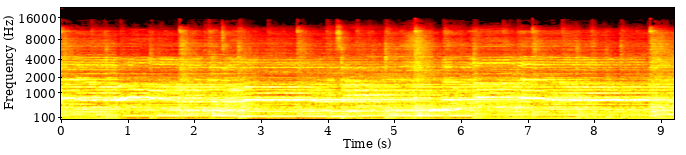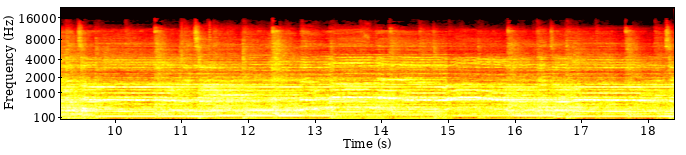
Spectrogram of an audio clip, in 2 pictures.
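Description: Worship song from a music video: a woman singing lead, with backing voices and a band of electric guitar and drums.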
